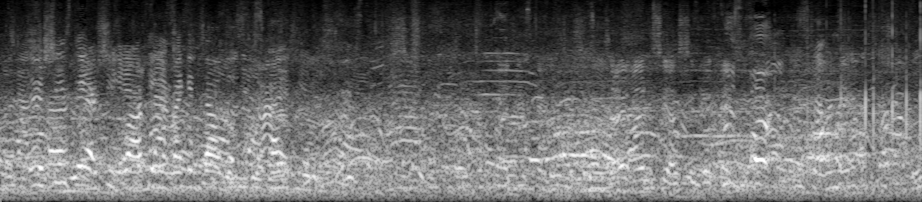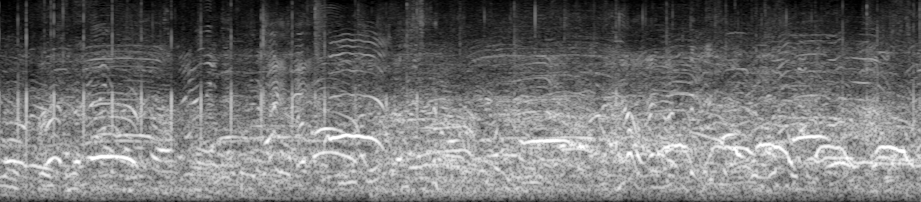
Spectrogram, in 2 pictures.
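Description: A crowd of spectators cheers and shouts nearby.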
